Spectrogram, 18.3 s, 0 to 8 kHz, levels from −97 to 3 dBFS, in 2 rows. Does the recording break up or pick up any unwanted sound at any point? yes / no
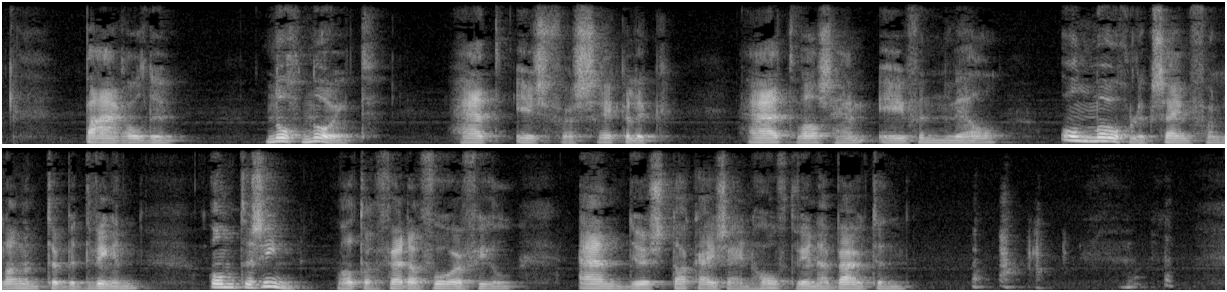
yes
